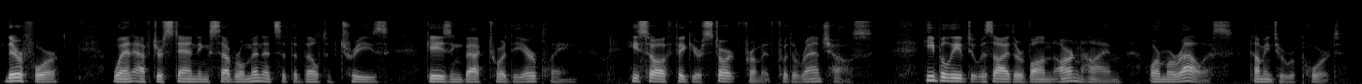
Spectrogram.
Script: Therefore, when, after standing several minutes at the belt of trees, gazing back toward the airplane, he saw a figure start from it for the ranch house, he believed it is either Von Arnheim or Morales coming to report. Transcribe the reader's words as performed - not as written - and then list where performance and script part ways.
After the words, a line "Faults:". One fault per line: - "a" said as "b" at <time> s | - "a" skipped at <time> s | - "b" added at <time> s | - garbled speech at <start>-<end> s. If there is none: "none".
Therefore, when, after standing several minutes at the belt of trees, gazing back toward the airplane, he saw a figure start from it for the ranch house, he believed it was either Von Arnheim or Morales coming to report.
Faults:
- "is" said as "was" at 9.8 s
